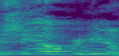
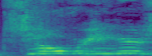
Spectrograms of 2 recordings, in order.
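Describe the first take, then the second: First: High, loud call repeated; yelling. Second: High, loud call across the street; yelling. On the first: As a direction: keep shouting to wave the truck over. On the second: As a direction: shout to guide the truck in. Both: Retold or imitated. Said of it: "He was yelling at people".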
